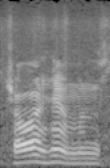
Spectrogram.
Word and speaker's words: Troy Hammons: uh tell me what your name is and spell it for for us my name is TR hmond t r o y h a m m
